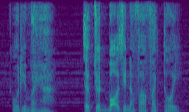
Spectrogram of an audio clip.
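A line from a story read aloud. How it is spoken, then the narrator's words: Tired mumbling. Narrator (Vietnamese): Mệt mỏi, Tín lẩm bẩm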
